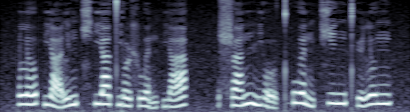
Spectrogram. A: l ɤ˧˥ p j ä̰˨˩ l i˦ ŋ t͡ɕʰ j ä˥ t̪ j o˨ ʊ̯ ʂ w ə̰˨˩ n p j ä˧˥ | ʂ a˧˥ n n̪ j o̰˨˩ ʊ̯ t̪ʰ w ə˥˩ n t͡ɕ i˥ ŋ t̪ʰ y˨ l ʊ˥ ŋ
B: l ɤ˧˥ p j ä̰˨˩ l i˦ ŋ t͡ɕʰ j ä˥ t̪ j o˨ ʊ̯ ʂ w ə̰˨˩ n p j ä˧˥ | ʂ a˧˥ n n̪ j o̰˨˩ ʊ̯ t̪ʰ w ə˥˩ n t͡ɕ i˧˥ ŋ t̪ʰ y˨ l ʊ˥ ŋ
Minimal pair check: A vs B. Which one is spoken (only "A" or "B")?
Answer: A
